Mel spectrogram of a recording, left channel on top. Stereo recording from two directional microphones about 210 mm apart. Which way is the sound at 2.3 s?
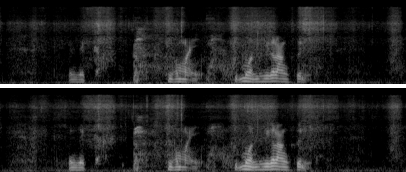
Centre (ahead or behind).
